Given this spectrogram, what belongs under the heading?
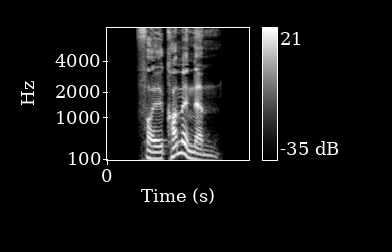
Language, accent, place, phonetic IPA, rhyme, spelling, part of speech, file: German, Germany, Berlin, [ˈfɔlkɔmənəm], -ɔmənəm, vollkommenem, adjective, De-vollkommenem.ogg
- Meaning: strong dative masculine/neuter singular of vollkommen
